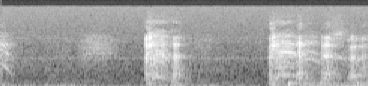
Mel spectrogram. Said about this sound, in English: Yes, yeah, man. That was a live cough on air. That was good stuff.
